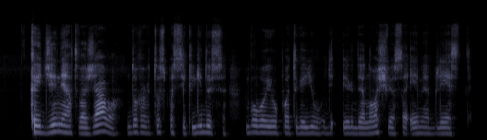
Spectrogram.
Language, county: Lithuanian, Tauragė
